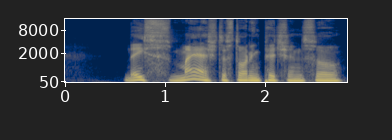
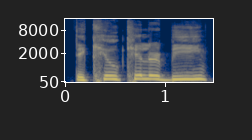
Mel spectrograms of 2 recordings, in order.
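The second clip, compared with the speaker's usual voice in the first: quoting a comedy film line, a little higher and slower; a light take on the Half Baked line; movie line quote; 6 semitones higher than usual. Retold or imitated. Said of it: "what movie that came from".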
